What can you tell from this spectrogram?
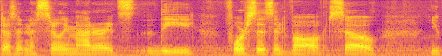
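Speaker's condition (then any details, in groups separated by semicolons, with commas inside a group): No condition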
